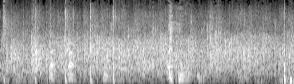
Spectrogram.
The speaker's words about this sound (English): So it says in the Word of God, clap with your hands, okay? So can you do that? Can you do that?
